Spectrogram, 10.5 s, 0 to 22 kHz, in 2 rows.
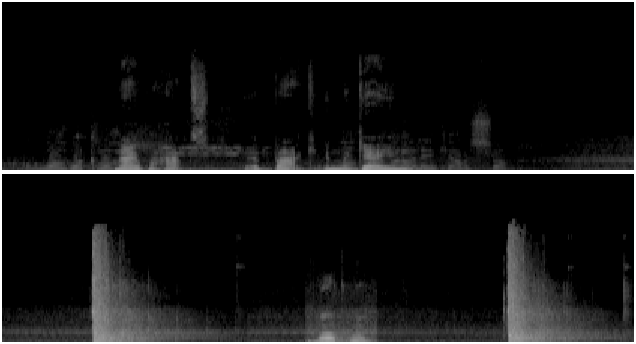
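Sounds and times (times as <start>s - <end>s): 
speech: 0.4s - 4.3s, 7.8s - 8.5s
sniper rifle gunshot while being test-fired: 6.0s - 7.1s, 9.4s - 10.4s.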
